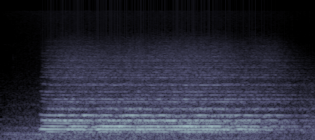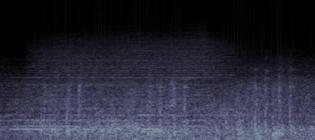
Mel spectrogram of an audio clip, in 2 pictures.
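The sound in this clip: A speeding train sounds a long, loud horn blast lasting several seconds. A steady, rattling rumble of the rolling train follows.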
